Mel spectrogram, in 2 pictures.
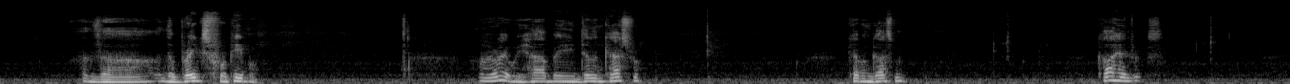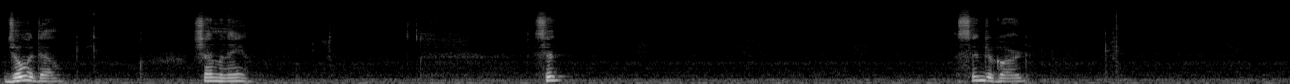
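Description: Trading cards rustle and slide softly as they are flipped through.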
